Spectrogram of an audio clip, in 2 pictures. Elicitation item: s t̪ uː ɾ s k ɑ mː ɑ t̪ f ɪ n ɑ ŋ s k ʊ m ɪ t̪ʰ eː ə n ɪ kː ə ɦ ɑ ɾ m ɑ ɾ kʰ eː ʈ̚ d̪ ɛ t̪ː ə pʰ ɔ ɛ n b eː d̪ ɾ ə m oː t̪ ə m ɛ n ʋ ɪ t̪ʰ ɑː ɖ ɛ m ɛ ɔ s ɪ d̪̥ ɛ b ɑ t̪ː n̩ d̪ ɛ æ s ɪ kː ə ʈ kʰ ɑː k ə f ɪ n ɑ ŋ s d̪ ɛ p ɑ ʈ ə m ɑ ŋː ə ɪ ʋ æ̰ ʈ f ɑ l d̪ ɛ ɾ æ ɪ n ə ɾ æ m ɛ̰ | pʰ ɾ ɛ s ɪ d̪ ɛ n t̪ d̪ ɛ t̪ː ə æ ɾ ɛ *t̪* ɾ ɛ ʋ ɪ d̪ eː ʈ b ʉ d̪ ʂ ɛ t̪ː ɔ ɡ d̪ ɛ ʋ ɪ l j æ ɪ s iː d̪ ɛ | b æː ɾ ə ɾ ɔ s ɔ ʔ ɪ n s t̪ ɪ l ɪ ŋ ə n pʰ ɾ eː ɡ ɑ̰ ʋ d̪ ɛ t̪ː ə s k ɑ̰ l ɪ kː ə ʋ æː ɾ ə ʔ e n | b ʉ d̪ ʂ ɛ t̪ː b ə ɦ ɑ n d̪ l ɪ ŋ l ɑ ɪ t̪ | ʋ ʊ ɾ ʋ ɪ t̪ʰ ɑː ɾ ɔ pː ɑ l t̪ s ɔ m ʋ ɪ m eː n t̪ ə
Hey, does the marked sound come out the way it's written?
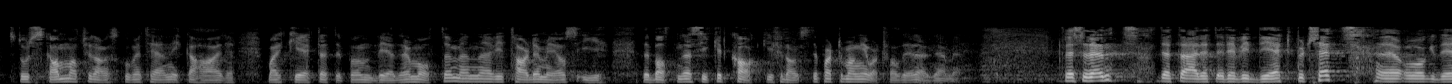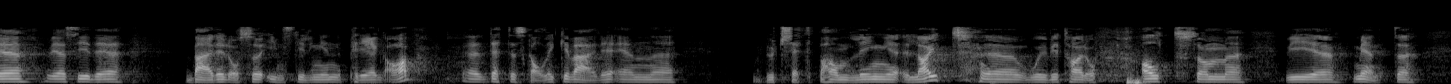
yes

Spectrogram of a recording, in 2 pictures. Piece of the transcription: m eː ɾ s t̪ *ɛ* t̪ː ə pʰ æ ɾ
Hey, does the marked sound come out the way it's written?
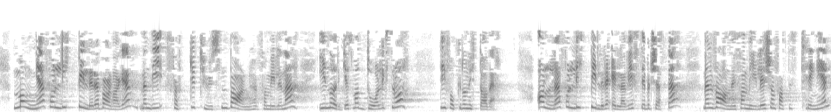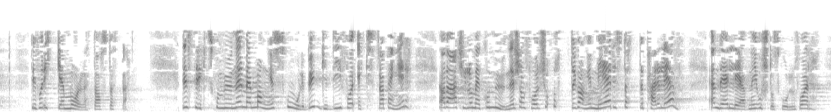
no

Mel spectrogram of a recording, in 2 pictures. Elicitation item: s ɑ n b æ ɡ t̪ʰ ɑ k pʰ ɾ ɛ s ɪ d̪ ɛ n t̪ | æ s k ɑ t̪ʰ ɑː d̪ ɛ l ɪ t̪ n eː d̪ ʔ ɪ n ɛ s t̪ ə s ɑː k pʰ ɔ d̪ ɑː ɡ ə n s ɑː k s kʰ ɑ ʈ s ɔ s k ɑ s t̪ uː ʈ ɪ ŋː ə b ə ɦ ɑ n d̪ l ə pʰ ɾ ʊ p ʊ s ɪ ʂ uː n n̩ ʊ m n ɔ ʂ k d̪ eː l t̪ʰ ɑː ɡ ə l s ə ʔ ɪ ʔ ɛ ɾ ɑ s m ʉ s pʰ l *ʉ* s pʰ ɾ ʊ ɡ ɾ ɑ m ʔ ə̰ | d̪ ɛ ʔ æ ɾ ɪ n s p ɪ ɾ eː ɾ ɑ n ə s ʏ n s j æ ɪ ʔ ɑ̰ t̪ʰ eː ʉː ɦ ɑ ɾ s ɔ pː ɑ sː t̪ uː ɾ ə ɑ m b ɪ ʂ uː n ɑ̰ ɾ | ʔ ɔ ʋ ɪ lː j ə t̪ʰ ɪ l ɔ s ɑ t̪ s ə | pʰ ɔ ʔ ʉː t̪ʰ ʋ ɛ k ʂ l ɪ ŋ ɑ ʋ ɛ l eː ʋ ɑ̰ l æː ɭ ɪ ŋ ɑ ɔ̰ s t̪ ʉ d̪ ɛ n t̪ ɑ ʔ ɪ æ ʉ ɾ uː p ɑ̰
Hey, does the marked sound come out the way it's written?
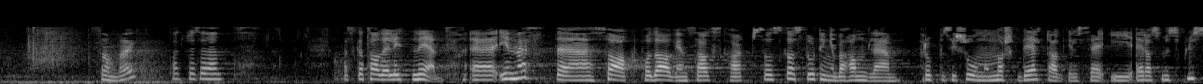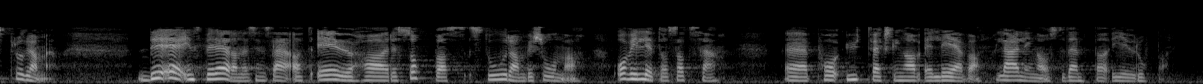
yes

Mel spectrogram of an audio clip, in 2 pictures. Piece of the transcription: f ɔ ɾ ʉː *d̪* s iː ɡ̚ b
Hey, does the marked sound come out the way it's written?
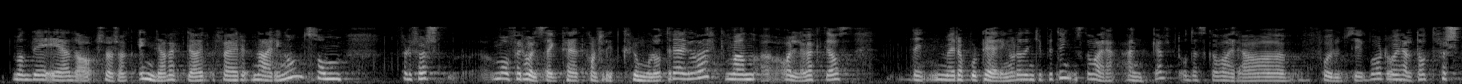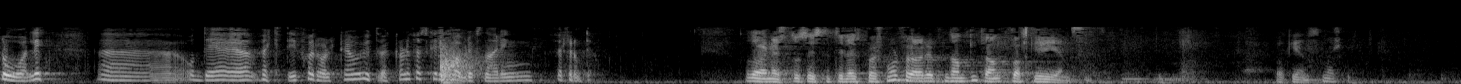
no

